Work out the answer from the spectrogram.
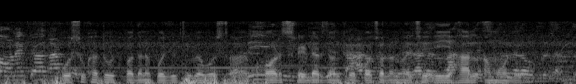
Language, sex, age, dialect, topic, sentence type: Bengali, male, 25-30, Standard Colloquial, agriculture, statement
